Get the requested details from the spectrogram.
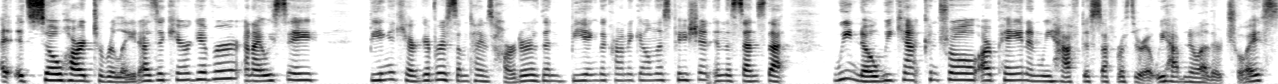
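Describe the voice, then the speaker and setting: A woman with a fairly high pitch talks at a fairly quick pace in an animated tone with ordinary pitch variation, in a very clean recording with a silent background. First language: Polish. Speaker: entrepreneur and author. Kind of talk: podcast interview.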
